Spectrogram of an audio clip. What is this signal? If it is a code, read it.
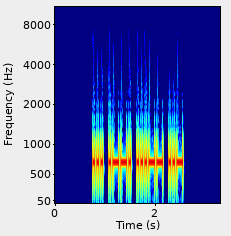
Morse code, heard as a keyed tone, about 30 wpm, 700 Hz. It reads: SP3U
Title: DXCC-100 Call Signs - 4 Characters - 30wpm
